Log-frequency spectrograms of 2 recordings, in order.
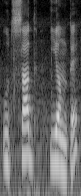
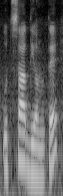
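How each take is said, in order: First: Slow "উৎসাদ ইয়ন্তে" in two separate parts; split pronunciation. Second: "উৎসাদিয়ন্তে" run together, utsa-diyonte; joined pronunciation. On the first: Teacher breaks up the verse for learners, slow split pronunciation. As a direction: stop on d in "উৎসাদ", then begin "ইয়ন্তে". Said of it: "শ্লোকটিকে আরেকটু ভেঙে দিয়েছি". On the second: Teacher offers the all-together version, joined pronunciation. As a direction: carry d into the next syllable in "উৎসাদিয়ন্তে". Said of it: "অথবা একসাথে বললে". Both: Shown as a demonstration.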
